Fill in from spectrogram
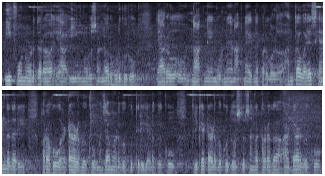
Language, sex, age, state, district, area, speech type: Kannada, male, 18-30, Karnataka, Gulbarga, urban, spontaneous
